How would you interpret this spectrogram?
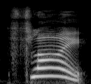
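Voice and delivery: begging. A narrator's reading. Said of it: "begged Jake".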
